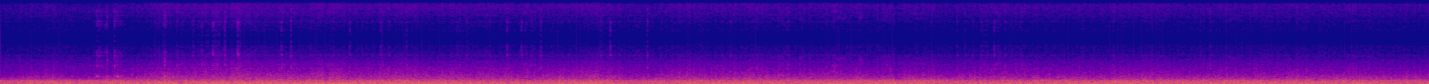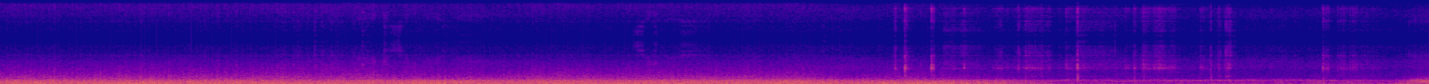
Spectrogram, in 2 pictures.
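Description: Wind rushing over the camera microphone in paraglider flight, a steady low rumble that drops away for a few seconds near the end before returning, with a few light clicks in the quieter stretch.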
